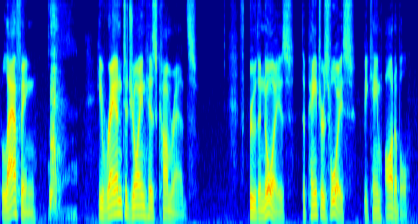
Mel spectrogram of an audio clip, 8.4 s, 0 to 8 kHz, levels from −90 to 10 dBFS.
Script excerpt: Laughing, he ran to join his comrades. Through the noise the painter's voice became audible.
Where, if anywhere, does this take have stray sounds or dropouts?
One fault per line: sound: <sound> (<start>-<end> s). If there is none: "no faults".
sound: bark (0.9-1.5 s)
sound: dropout (4.9-5.0 s)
